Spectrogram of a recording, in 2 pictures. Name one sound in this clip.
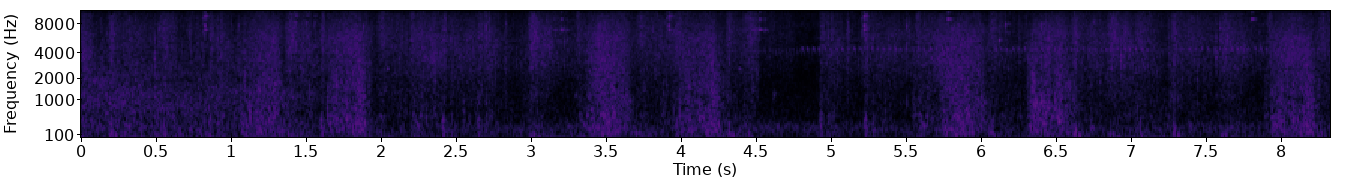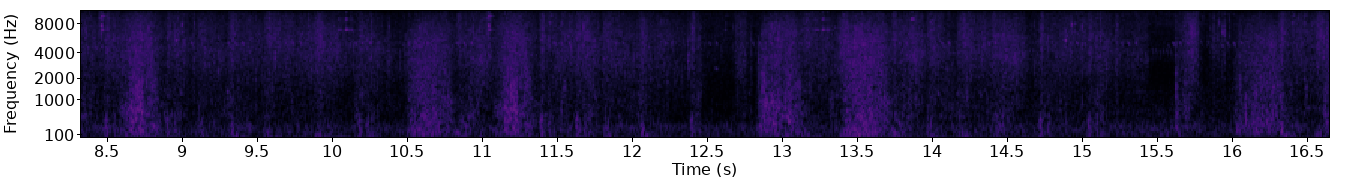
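Footsteps rustle through tall grass at a steady running pace.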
